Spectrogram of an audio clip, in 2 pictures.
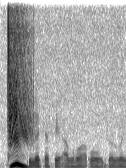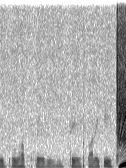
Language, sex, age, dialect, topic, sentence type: Bengali, male, 31-35, Northern/Varendri, agriculture, question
